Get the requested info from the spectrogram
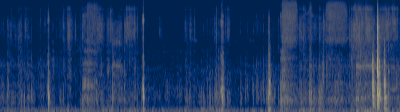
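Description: Scattered light clicks and knocks of hands working a rubber intake hose and its plastic fittings off the throttle body, with a soft rustle about four seconds in and a quick cluster of sharp clicks near the end.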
